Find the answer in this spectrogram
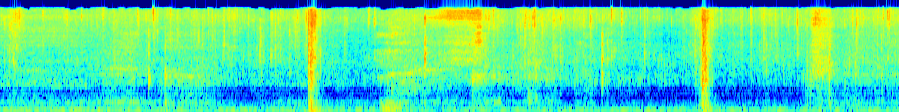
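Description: Wet mud being worked by hand at a dig, a dense crackle of small ticks, with two sharp clicks about one and a half and three and a half seconds in.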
